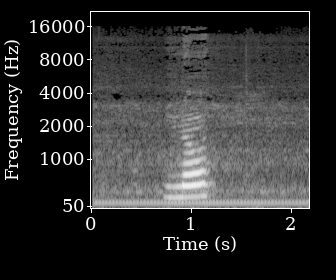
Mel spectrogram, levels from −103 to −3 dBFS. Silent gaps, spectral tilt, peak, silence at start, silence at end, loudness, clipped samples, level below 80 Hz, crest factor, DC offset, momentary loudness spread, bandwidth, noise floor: none; -7.5 dB/octave; -2 dBFS; 0.1 s; 0.05 s; -16 LUFS; under 0.1%; -54 dBFS; 18 dB; under 0.1%; 23 LU; 14 kHz; -35 dBFS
